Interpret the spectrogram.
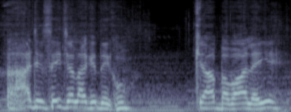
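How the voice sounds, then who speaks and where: A man's voice: sits high, steady tone, normal speed, vocal fry. A man playing a timid, troubled young village cook in a cartoon story, hesitant and questioning. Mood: irritated. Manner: hesitant, questioning, easily startled. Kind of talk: Hindi cartoon story acting. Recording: reverberant hall sound with faint music.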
